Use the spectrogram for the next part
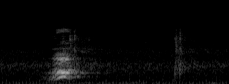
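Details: Komondor pups with other household dogs: one short, loud bark, then a fainter second yap a second later against a quiet indoor background.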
